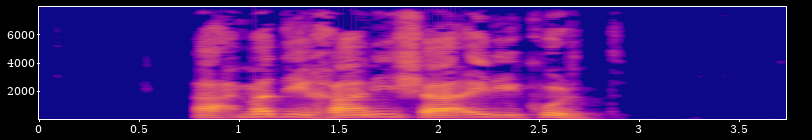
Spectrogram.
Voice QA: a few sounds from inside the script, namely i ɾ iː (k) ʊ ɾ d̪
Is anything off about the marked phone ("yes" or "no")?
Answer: yes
